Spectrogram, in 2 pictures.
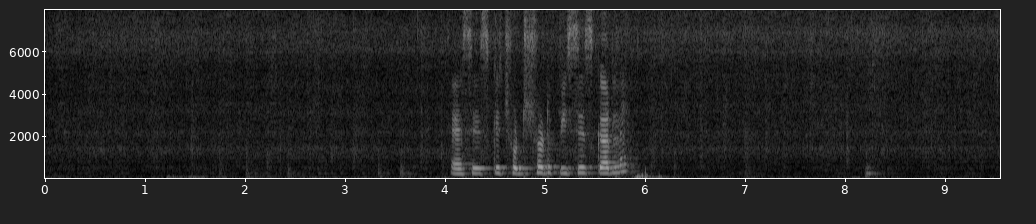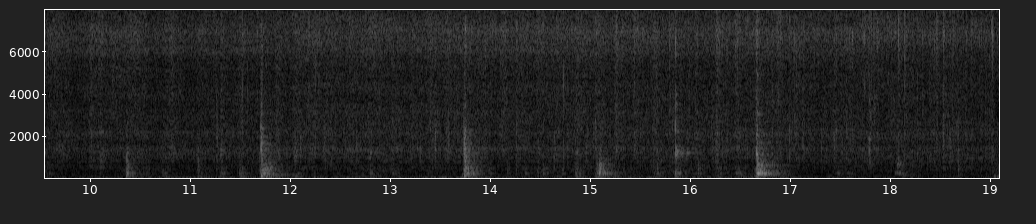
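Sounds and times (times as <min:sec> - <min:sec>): eggs sizzling in a frying pan: 0:00.0 - 0:19.0
spatula knocking against pan: 0:11.4 - 0:12.0, 0:13.7 - 0:14.0, 0:14.9 - 0:17.0.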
